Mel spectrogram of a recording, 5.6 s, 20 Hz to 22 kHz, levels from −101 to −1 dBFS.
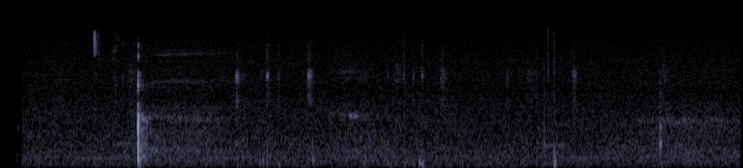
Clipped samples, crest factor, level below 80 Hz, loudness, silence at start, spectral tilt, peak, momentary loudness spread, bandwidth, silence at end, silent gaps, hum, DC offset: under 0.1%; 38 dB; under -90 dBFS; -54 LUFS; 0.15 s; -3 dB/octave; -22 dBFS; 19 LU; 11 kHz; 0 s; none; none; under 0.1%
